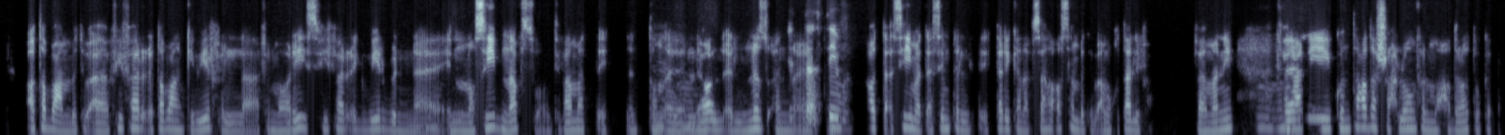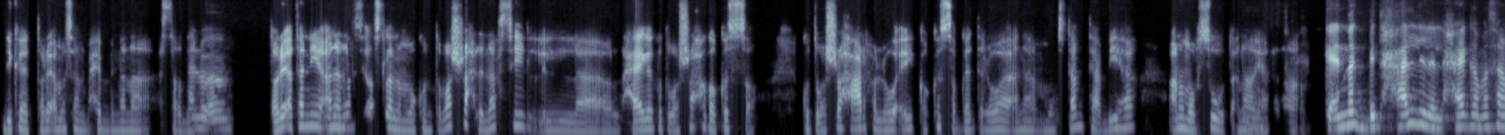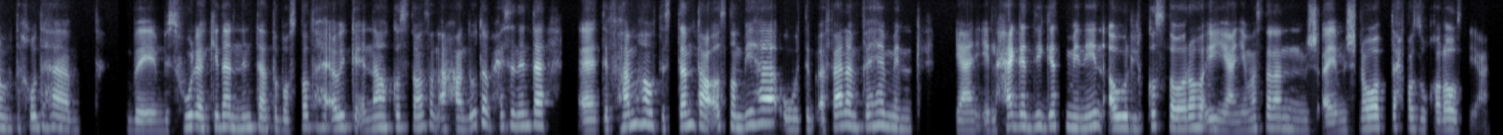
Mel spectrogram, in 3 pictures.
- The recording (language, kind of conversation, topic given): Arabic, podcast, إزاي تخلي المذاكرة ممتعة بدل ما تبقى واجب؟
- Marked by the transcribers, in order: static; unintelligible speech; tapping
